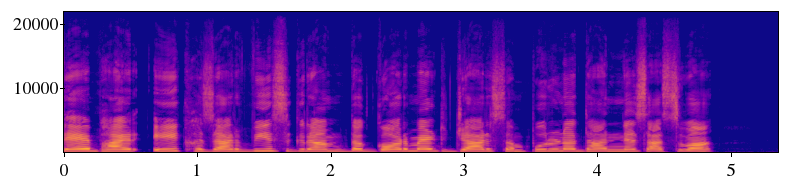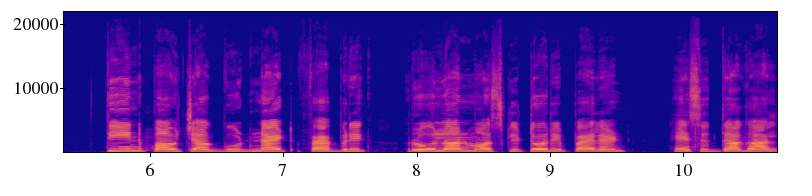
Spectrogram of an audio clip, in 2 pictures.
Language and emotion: Goan Konkani, neutral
